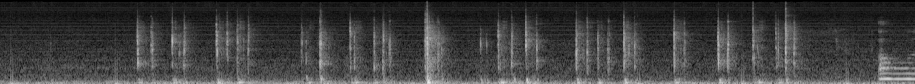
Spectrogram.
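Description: Code is typed on a computer keyboard in an irregular run of crisp key clicks and occasional heavier strikes, close and clear with no voices, ending in a brief tone.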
